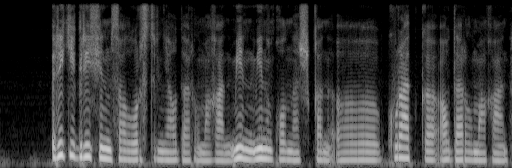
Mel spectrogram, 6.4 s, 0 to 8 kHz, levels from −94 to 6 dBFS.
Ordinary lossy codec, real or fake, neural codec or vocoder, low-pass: none; real; none; 7.2 kHz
